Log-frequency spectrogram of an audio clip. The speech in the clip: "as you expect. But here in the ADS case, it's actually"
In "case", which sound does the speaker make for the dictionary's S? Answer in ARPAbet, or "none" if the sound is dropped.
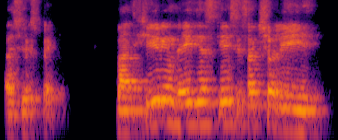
S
